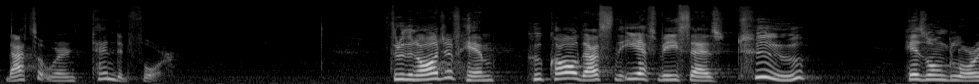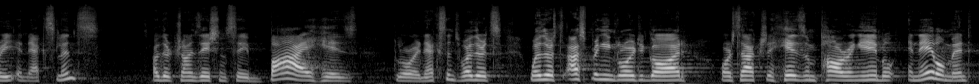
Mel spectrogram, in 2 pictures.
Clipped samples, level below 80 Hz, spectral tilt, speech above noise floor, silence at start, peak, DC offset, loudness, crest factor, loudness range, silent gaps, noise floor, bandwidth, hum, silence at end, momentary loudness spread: under 0.1%; -72 dBFS; -4.5 dB/octave; 38 dB; 0.05 s; -2 dBFS; under 0.1%; -22 LUFS; 20 dB; 7 LU; none; -60 dBFS; 17.5 kHz; none; 0.1 s; 16 LU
